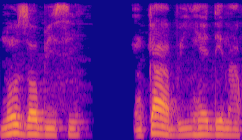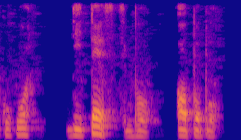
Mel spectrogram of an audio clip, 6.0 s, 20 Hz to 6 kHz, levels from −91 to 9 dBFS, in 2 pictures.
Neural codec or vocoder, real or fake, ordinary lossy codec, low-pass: none; real; none; 5.4 kHz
